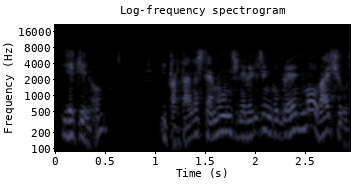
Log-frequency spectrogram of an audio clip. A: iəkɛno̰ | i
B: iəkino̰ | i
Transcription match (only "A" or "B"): B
